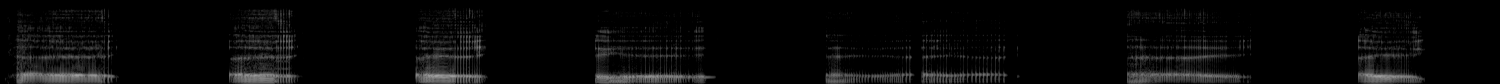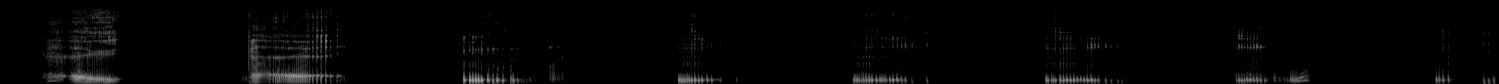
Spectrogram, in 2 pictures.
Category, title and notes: Sound effects > Other
Burps - Open Mouth & Closed
We're seeking contributors!
blurp, disgusting, burp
